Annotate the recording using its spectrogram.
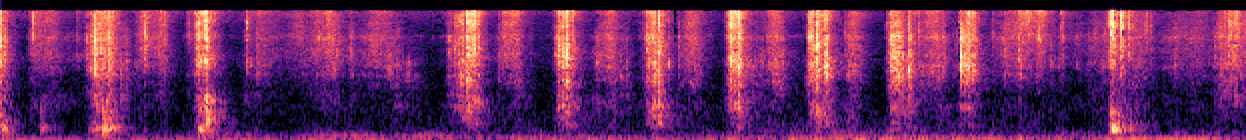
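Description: Scissors snipping through a folded stack of white paper, cutting out paper skirt pieces for a shaman's spirit staff: a quick, irregular run of short snips, closest together in the middle, the loudest near the end.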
